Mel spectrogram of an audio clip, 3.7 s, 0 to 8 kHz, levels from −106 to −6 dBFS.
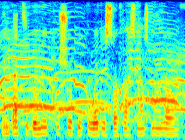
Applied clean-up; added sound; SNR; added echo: none; Cheering; 1 dB; none.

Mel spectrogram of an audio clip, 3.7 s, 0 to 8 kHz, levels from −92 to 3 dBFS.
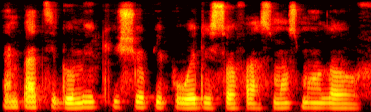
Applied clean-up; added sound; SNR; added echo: none; none; none; none.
